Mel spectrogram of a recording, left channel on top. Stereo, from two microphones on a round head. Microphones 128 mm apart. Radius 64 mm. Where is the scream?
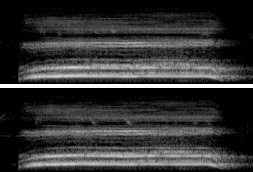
10° right (ahead or behind), 1.1 m.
